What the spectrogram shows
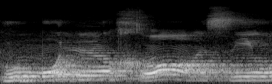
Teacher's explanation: Mul humul kho, tebalkan huruf kho karena sifatnya isti'la. Kho ada dengkur ya, ngorok maksudnya, tapi tetap khafa ya, lembut, jangan ditekan berlebihan, bukan kho ya, ada gesekan di tenggorokan.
